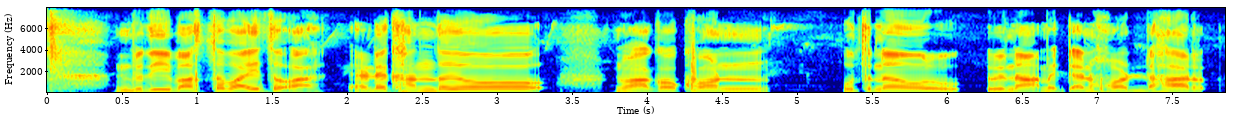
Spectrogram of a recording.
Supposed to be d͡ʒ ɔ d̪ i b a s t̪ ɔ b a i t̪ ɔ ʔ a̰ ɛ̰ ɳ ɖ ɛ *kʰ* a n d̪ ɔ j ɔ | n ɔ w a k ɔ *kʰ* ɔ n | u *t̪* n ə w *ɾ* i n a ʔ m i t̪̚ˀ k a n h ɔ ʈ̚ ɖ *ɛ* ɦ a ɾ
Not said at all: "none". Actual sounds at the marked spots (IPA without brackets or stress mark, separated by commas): kʰ, kʰ, t̪, ɾ, a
